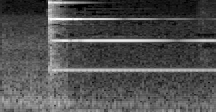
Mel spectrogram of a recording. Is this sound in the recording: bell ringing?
yes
